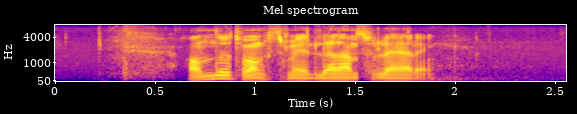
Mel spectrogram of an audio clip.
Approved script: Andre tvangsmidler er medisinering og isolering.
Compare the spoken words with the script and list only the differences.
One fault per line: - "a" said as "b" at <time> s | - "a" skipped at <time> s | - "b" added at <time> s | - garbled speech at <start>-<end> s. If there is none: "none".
- "medisinering" skipped at 1.5 s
